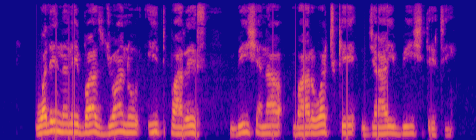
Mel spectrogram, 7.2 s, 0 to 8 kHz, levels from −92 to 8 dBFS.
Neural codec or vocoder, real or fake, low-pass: vocoder, 44.1 kHz, 128 mel bands every 512 samples, BigVGAN v2; fake; 7.2 kHz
